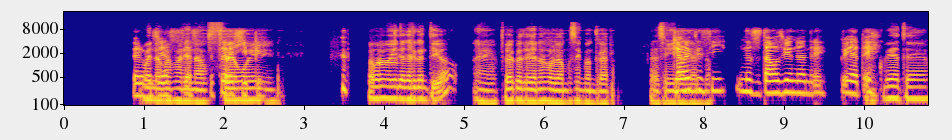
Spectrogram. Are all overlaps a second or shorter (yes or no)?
no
